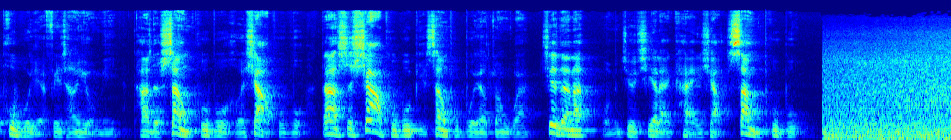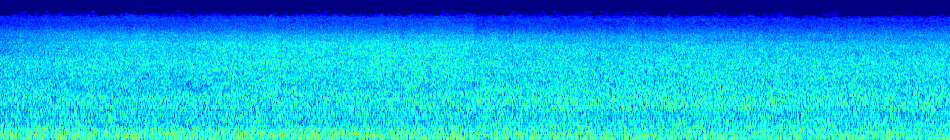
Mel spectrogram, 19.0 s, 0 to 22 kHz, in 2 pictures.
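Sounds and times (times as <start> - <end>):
rush of falling water: 8.2 - 19.0.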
